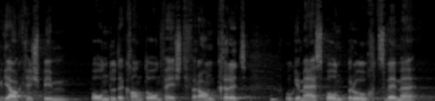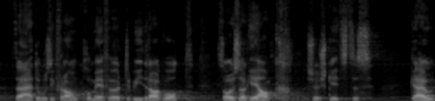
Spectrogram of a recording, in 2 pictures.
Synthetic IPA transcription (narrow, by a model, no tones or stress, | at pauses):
əɡeɑkχɪʃb̥ɪmb̥ʊndudəkʰχɑnt̪oːnfɛʃtfəɾɑŋkχəɾət | ʊɡemɛːsb̥ʊnt̚b̥ɾuːχtsʋɛmə | t͡sæːtuːsikfɾɑŋkχəumeːfœɾtəb̥iːt̪ɾɑːɡ̥ʋɔt̪ | sɔisoɡeɑkχʃʏʃɡ̥ɪtsd̥əs | ɡ̥ælt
